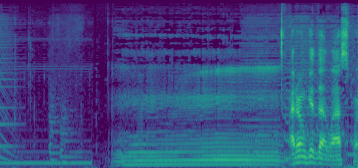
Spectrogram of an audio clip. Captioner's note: frustrated moan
